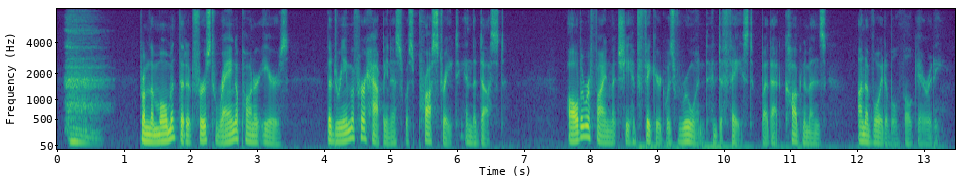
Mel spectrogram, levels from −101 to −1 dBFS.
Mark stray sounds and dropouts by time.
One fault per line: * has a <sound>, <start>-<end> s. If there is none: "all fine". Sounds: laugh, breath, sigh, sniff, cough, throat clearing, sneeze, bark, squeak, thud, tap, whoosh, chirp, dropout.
* has a sigh, 0.1-0.9 s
